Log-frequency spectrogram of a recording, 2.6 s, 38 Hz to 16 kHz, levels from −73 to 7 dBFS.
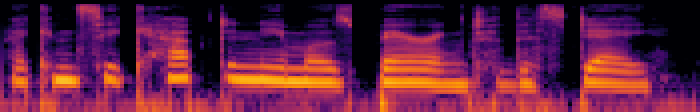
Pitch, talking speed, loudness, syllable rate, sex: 200 Hz, 205 wpm, -17 LUFS, 4.9 syllables/s, female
